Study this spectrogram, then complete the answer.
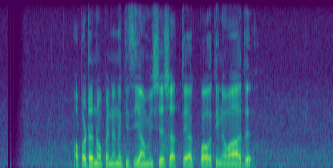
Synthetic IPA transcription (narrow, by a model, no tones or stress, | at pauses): ɐ̰pəʈənopenənəkisijamʋiʃeːʃat̪ʋejak̚paʋət̪inəʋaːd̪ə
